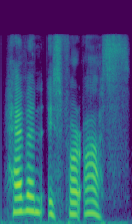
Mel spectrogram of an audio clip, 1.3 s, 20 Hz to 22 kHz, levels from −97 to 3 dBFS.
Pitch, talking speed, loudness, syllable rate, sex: 215 Hz, 180 wpm, -19 LUFS, 4.4 syllables/s, female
